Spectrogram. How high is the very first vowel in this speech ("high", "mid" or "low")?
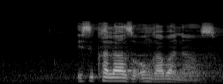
high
